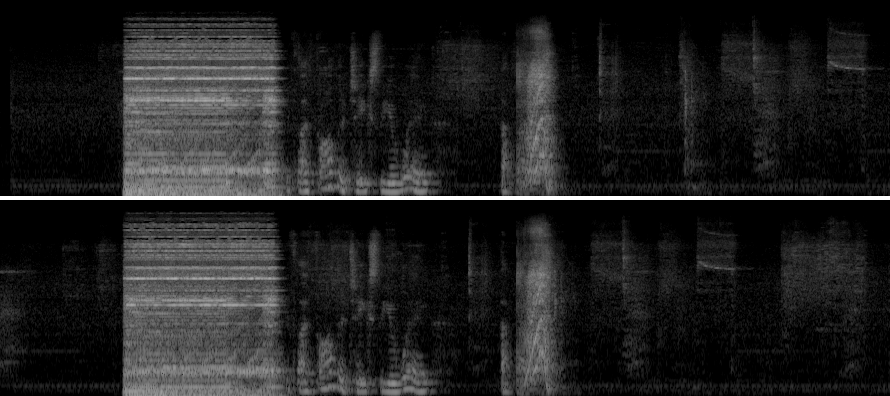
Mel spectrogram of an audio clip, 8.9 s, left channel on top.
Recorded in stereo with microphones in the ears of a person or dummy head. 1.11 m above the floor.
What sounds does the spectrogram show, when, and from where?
1.2 s a fire alarm: 15° right (ahead or behind), 2.5 m
2.9 s a man speaking: 45° right (ahead or behind), 2.5 m
5.2 s a zipper: 15° right (ahead or behind), 0.5 m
